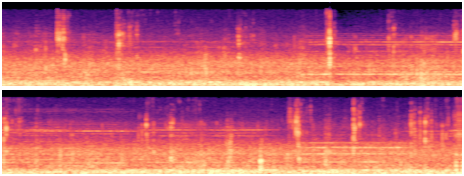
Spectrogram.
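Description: Close-up chewing and lip smacks of a person eating rice by hand, with wet squishing as fingers mix rice with dal and fried vegetables. Scattered sharp smacks, the loudest about three seconds in, over a steady low hum.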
